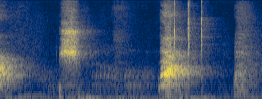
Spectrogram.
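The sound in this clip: A dog barks in short, sharp bursts, three clear barks spaced unevenly, loud against an otherwise quiet background.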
